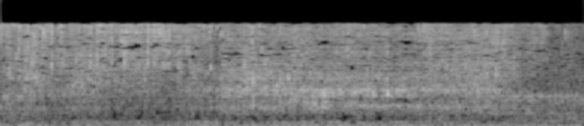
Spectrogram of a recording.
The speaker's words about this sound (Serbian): Za početak skuvat ćemo kafu. Sipat ćemo vodu u džezvu.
